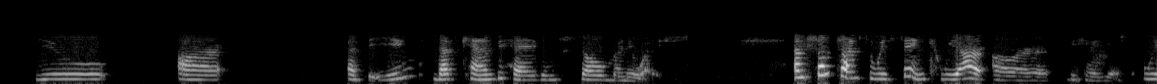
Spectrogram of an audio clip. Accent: Mexico; English is a second language; And if you find my English a little bit weird, it's because I am from Mexico.

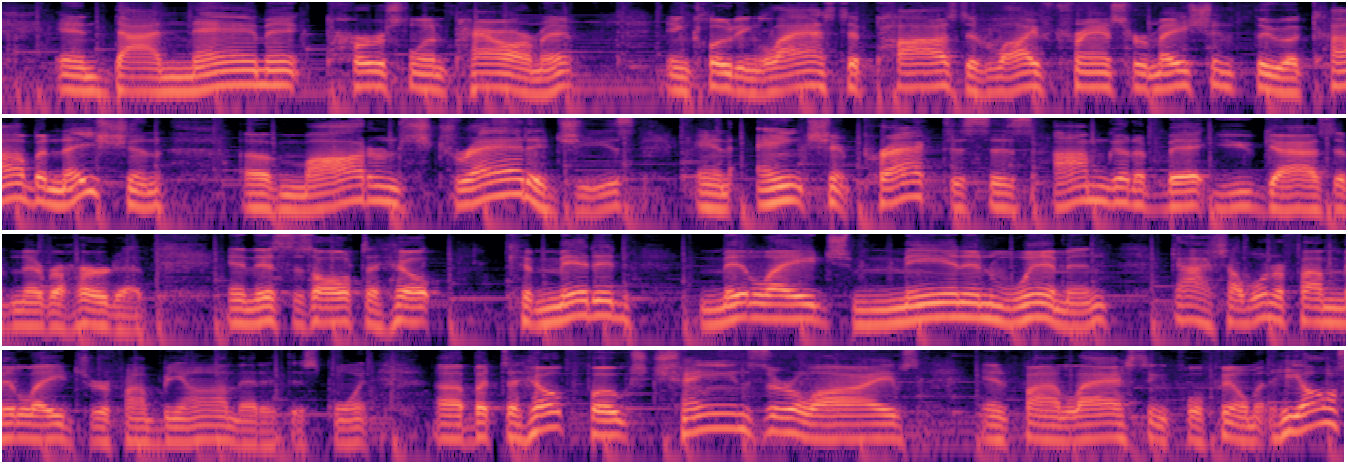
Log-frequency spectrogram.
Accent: the South, United States; accent: Southern; You might have noticed I have a bit of a Southern accent

